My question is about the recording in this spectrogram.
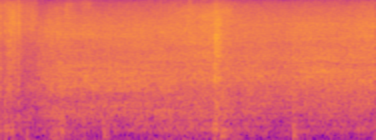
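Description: Cardboard shipping box being opened: a steady scraping rustle of cardboard flaps and foam packing rubbing together, with a faint tick about a second and a half in.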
